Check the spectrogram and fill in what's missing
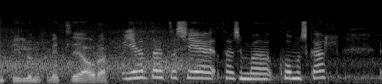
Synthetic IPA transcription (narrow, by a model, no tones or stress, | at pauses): nt̪iːlʏmːɪt̪lɪaːwɾajɛhɛlt̪ḁθɛht̪aðsjɛθaðsɛmaðkʰɔːmaskal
